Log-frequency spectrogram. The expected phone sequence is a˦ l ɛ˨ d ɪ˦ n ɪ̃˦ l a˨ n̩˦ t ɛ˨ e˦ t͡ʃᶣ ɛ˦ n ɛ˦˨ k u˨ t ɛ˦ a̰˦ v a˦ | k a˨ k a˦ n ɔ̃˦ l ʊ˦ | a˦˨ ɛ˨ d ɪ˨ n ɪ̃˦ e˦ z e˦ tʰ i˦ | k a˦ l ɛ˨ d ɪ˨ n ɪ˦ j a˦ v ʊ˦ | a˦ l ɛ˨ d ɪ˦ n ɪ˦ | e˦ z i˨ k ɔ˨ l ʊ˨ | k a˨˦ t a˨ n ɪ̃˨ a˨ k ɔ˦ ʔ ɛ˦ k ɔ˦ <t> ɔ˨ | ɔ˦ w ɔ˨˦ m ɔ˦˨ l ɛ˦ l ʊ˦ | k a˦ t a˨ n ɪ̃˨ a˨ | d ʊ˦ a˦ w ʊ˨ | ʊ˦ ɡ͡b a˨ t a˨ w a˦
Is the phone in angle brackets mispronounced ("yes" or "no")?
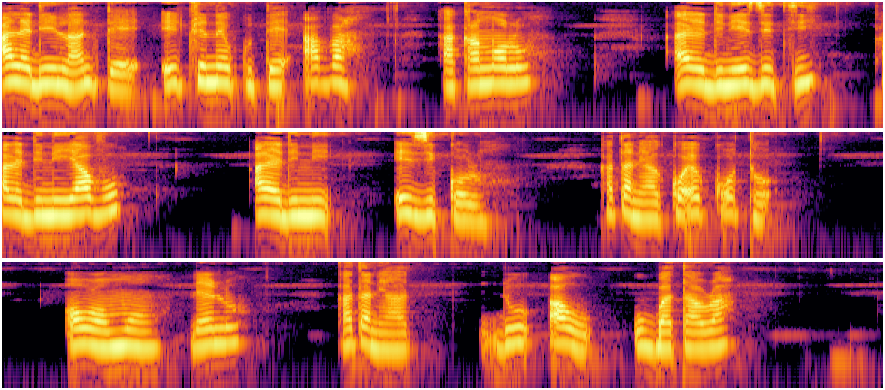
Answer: no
